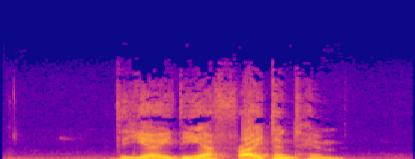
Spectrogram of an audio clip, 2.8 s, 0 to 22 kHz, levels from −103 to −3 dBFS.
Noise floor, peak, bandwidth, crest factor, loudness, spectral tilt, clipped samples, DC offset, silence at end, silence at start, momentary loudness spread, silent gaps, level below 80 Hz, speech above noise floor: -49 dBFS; 0 dBFS; 12.5 kHz; 16 dB; -15 LUFS; -6 dB/octave; under 0.1%; under 0.1%; 0.5 s; 0.75 s; 11 LU; none; -50 dBFS; 35 dB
